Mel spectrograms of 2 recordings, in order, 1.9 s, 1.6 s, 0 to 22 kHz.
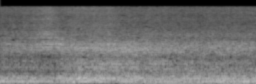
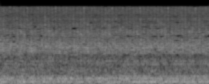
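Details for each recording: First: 2009 Ford F-350 5.4 V8 with high idle rpm and occasional stalling while driving, no codes, after cleaning and replacing the throttle body: low, steady rumble with a mild rev rise early, no knocks or misses; running normally. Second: 2009 Ford 5.4 V8 with idle rpm too high and stalling while driving, no codes: fast busy idle that should settle lower, with a hissy airy edge; high idle from a dirty throttle body.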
